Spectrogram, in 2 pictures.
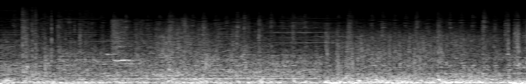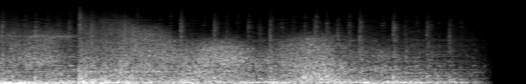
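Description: Film soundtrack of a submarine firing torpedoes: dramatic music over deep booms and a heavy underwater rush. The rushing grows stronger in the second half.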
